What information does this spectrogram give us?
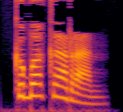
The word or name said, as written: kebakaran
